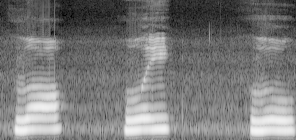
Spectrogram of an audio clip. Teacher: ज़ा को एक अलिफ यानी 2 हरकत के बराबर खींच के पढ़ेंगे। ज़ा हुर्फ़ मुस्तालिया है, लिहाजा इसकी आवाज़ हलक से मोटी अदा होगी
